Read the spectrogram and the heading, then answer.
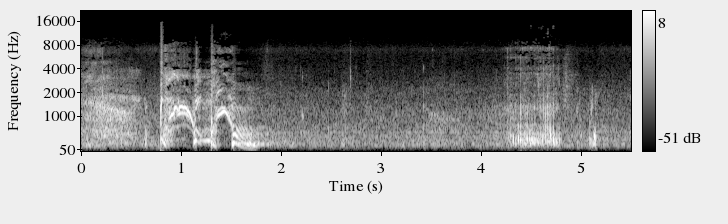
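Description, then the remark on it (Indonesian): A rough cluster of coughs and throat clearing near the start, followed later by a quieter, shorter throat-clearing sound, with no talking, from a person whose cough has not gone away despite treatment. “ini batuk nggak hilang-hilang ini padahal sudah diobati tapi obat, tapi nggak nggak sergap saya mengobatinya ini kadang minum obat kadang tidak”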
